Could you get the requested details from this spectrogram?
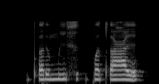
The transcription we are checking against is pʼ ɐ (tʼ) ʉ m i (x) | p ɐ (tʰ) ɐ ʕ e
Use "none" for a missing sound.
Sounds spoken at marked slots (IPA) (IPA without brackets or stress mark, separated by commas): ɾ, x, tʼ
